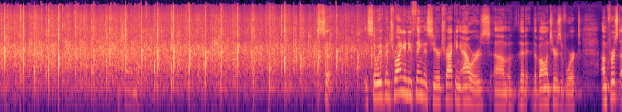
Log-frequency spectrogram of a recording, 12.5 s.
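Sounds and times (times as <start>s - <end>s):
audience applause for volunteers: 0.0s - 8.4s
speech: 6.5s - 12.4s.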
